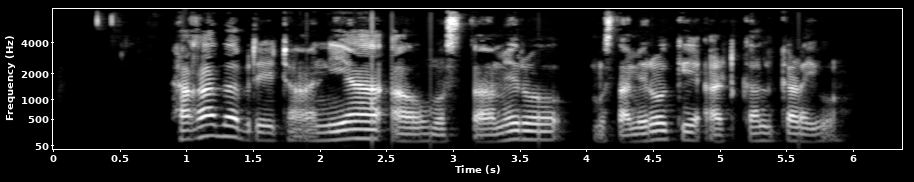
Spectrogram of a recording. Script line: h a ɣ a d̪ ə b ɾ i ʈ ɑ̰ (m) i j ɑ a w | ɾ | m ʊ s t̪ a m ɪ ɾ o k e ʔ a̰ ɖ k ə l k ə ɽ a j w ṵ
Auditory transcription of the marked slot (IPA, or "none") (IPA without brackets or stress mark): n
